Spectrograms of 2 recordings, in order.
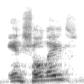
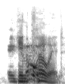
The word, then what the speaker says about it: inchoate: An extreme form of hate speech inciting to genocide is an incholate. I've never heard of that before. Incholate. How do you say that? Let me, here's Masada. We don't willfully be dumb. Inchoate.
